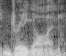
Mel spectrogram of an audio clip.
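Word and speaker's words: Draygon: I ever corrected myself it's Dron 10 not draon I don't know if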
